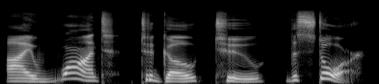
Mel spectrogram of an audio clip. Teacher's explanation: Notice how we stress want, go, and store. The small words to andthe are weak.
